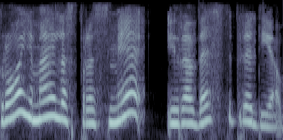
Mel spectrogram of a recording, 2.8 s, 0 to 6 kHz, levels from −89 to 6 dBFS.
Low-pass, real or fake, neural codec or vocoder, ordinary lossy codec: 5.4 kHz; real; none; AAC, 24 kbps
